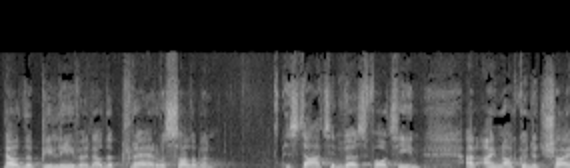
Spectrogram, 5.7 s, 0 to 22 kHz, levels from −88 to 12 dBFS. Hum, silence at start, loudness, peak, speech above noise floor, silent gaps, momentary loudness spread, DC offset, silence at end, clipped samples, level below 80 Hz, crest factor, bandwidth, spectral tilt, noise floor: none; 0.05 s; -19 LUFS; 0 dBFS; 28 dB; none; 10 LU; under 0.1%; 0 s; under 0.1%; -54 dBFS; 18 dB; 16 kHz; -3.5 dB/octave; -46 dBFS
